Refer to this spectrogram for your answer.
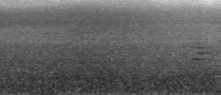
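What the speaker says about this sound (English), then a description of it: "It does make a big splash." Broad rushing wash of water from a Europa Park water ride boat's big splash, a steady loud roar with no distinct onset, heard briefly.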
